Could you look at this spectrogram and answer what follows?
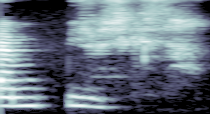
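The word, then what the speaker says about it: MP: अब इसकी प्रोनंसिएशन देखें। एम पी तो एम तो ए से स्टार्ट हो रहा है।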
